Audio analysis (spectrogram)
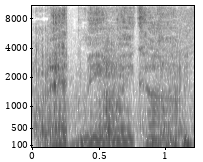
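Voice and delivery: normal talking voice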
